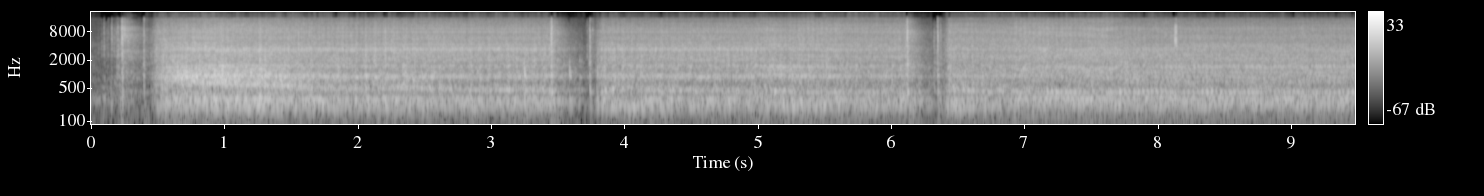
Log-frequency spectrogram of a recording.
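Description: Electric blender whirring steadily as it purees a pumpkin and dandelion falafel mixture seasoned with salt and pepper, a loud continuous motor drone with two brief dips in pitch and power partway through.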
